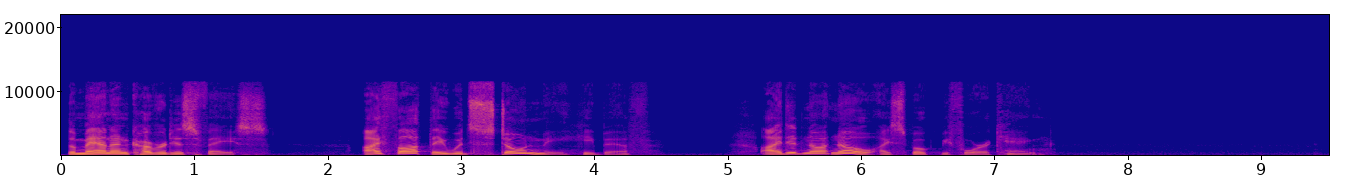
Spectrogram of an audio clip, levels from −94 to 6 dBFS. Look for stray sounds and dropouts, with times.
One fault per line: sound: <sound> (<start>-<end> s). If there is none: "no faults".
no faults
